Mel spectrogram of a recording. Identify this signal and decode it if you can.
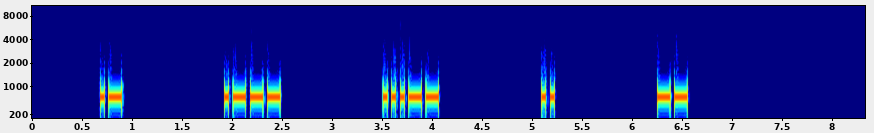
Morse code, heard as a keyed tone, about 28 wpm, spaced as for 8 wpm, 700 Hz. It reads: AJ3IM
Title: USA Call Signs - 8x Character Spacing - 28wpm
